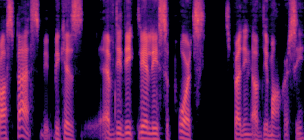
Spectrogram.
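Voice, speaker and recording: Someone speaks with an Arabic accent. The recording is very clean with a silent background, and the sound is dry and close with no echo. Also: man. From Iraq and Lebanon. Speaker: foreign policy analyst. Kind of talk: interview. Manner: hesitant with fillers.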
